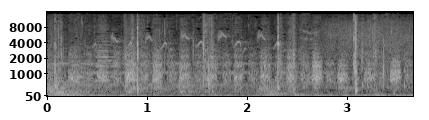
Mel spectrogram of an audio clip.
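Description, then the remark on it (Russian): A mine-detection dog pants in quick, uneven breaths and short huffs for a few seconds as it rushes into thick bushes, with faint birdsong chirping in the background and no one speaking. “Смотри, куда собака рванула. В самые заросли.”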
